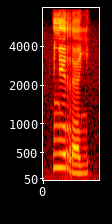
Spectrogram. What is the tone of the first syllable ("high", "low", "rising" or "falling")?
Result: high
